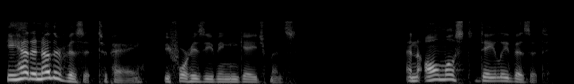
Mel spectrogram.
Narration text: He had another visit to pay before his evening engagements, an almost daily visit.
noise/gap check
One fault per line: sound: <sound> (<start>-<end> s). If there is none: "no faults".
no faults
